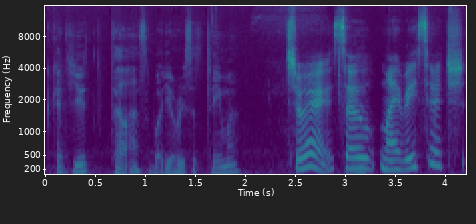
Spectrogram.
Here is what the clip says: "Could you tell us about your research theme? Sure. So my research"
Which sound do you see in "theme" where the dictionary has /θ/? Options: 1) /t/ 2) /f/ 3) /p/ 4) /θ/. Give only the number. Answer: 1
